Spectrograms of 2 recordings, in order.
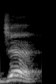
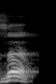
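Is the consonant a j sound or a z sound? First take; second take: j sound; z sound. First: The consonant is a j sound. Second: The consonant is a buzzing z sound. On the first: The speaker calls it wrong. "ना कि ज" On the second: The speaker calls it right. "जेड से हमारा ज बनता है"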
